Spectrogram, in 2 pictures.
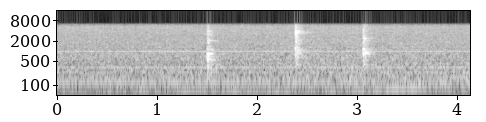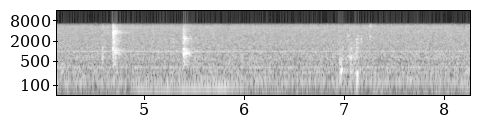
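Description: Pentium 4 desktop computer booting through its BIOS: a faint steady hum with a thin whine, broken by about seven sharp clicks at irregular intervals.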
